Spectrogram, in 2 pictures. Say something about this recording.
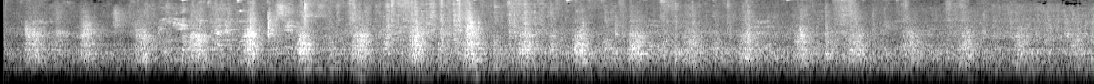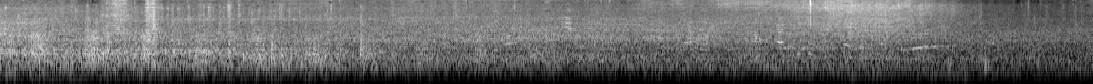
Rollings stairs on Paris Metro
metro, Paris, rolling-stairs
